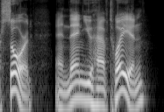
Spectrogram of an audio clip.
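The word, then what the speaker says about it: Tweyen: and then you have Twan whose name means is written is said like two and she wields the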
